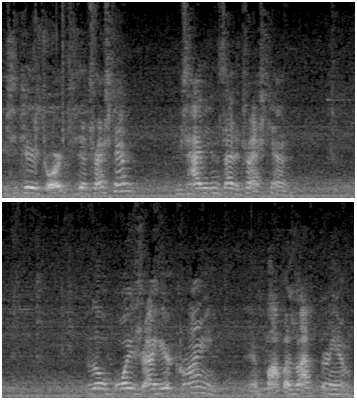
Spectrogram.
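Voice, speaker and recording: A man's voice: sits high, a little slow, creaky, long pauses. A man hosting storytime, reading a children's picture book aloud with exclamations and explanatory asides for young listeners. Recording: distant mic, faint background noise.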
